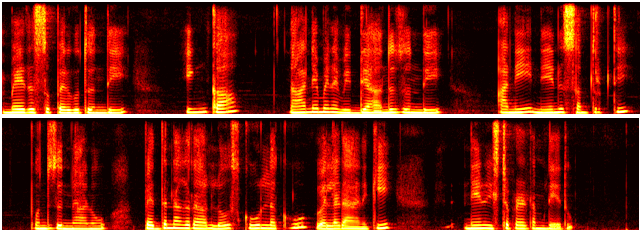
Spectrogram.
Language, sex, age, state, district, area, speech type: Telugu, female, 18-30, Andhra Pradesh, Kadapa, rural, spontaneous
